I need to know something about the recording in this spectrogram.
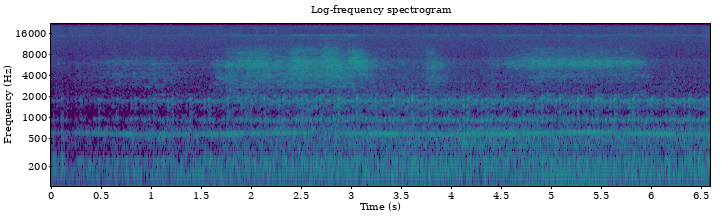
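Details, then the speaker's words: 2017 Mitsubishi Pajero Sport diesel, 104,000 km, stationary at idle, recorded inside cabin: thin steady whistle over quiet diesel rumble; turbo compressor fins damaged. "Ya, turbonya kisi-kisinya rusak teman-teman."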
